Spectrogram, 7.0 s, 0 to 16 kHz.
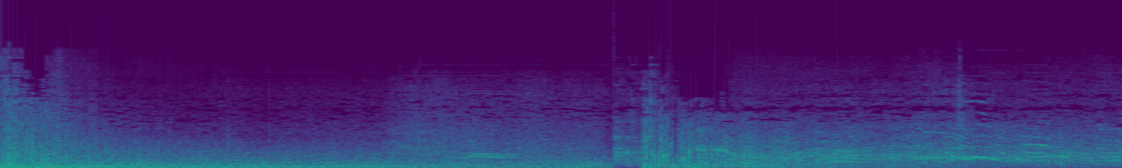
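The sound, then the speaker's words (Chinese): The two bomb explosions at the Boston Marathon on the afternoon of 15 April 2013: a heavy, roaring blast fills the opening, then a second sharp boom cracks out about halfway through, with faint shouting voices amid the rumbling noise. “当地时间二零一三年的四月十五号下午，波士顿国际马拉松比赛的现场突发两起爆炸，造成三人死亡，超过二百六十人受伤，震惊了美国社会。”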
